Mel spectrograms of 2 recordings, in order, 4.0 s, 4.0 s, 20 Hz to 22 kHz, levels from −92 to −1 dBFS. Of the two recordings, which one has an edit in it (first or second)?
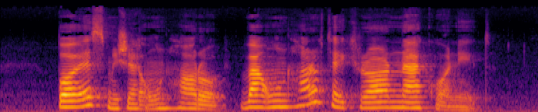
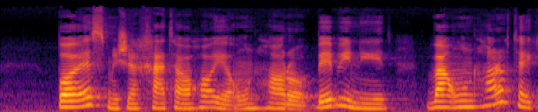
first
